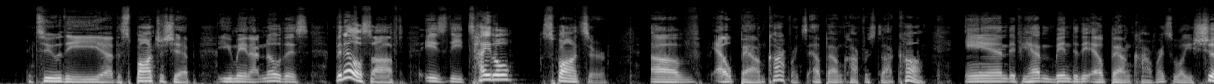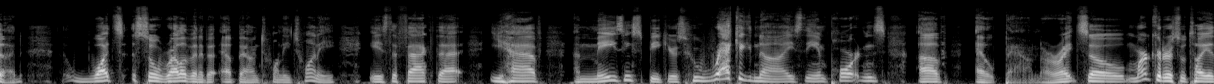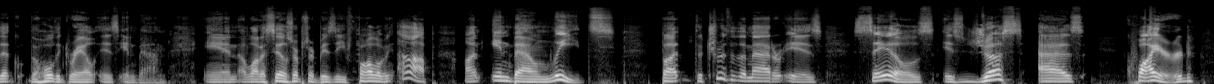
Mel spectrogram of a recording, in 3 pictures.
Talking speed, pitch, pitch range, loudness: 150 wpm, 130 Hz, 110-145 Hz, -19 LUFS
